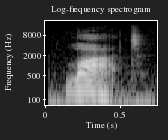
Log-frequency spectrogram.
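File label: "lot", English word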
